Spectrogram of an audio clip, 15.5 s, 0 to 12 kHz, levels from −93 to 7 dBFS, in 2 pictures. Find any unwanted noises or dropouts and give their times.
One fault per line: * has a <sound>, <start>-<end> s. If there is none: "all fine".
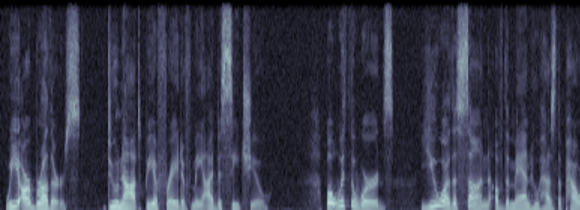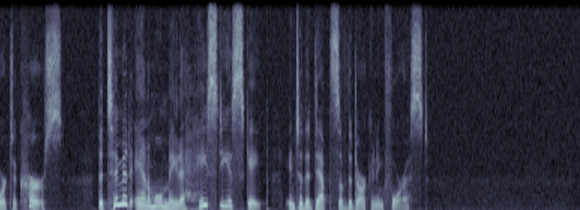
all fine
